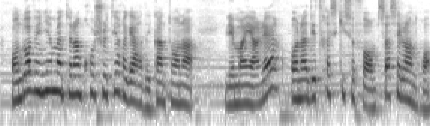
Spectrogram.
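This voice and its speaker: A woman with a medium pitch speaks at a moderate pace, her pitch swinging very widely. Noticeable background noise runs underneath. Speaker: crochet tutorial creator. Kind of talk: tutorial. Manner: hesitant, many fillers.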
